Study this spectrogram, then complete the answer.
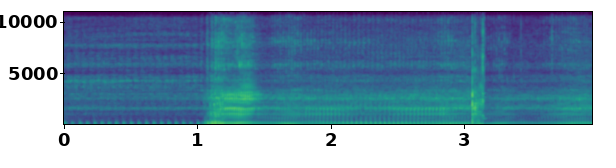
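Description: A dirt bike engine revs up loudly and roars.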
